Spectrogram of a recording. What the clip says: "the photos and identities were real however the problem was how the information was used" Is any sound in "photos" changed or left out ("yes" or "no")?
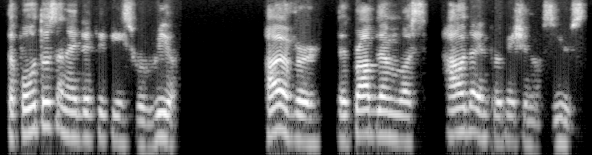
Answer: yes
